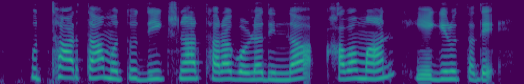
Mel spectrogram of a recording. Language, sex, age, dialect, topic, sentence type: Kannada, female, 18-24, Mysore Kannada, agriculture, question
